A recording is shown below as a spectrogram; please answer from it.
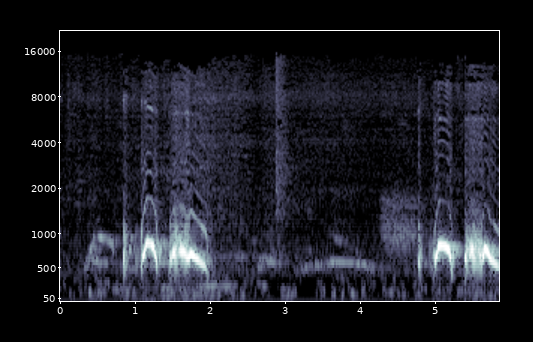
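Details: Spotted dove singing as a lure for other doves: two full phrases of low, soft coos, each a short note followed by rounded and drawn-out coos, with faint quiet whistling between them.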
